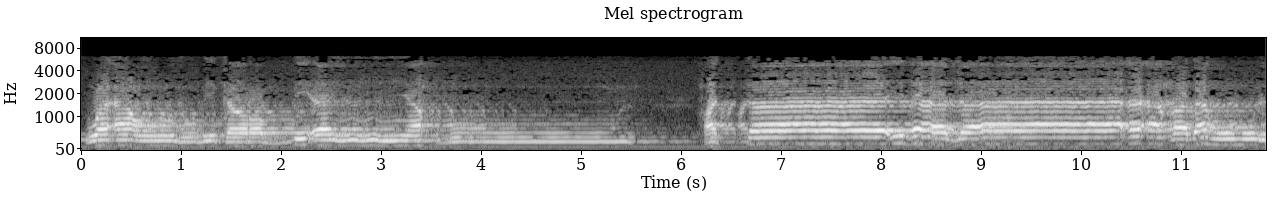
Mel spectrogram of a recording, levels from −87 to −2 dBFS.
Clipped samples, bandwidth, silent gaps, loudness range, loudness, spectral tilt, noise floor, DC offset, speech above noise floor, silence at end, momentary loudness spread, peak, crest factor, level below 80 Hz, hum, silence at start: under 0.1%; 6.4 kHz; none; 9 LU; -13 LUFS; -6 dB/octave; -38 dBFS; 0.2%; 25 dB; 0 s; 11 LU; -2 dBFS; 10 dB; -54 dBFS; none; 0 s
